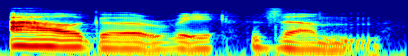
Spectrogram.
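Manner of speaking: algorithm drawn out slowly, stress on AL, full TH syllable; slow careful demo. Shown as a demonstration. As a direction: stretch out algorithm, giving the extra syllable time. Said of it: "so give it a little time".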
